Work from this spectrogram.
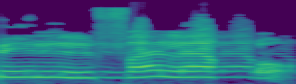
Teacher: با حرف قلقلہ مشدد ہے، یہاں پر با پر جماؤ دیں گے، اور فلق وقف کی صورت میں قاف حرف قلقلہ ساکن ہو جائے گا، تو یہاں پر ہم نے قلقلہ خوب ظاہر کرنا ہے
